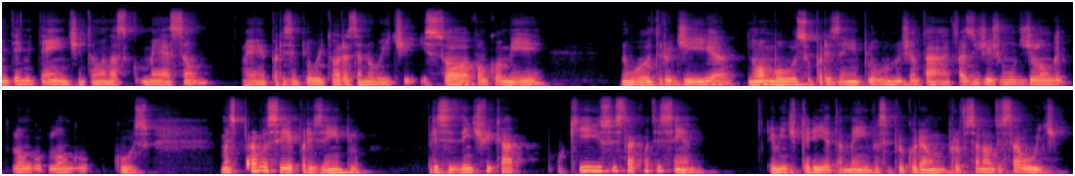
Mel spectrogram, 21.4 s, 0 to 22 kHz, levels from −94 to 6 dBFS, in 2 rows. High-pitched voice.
No: low, 125 Hz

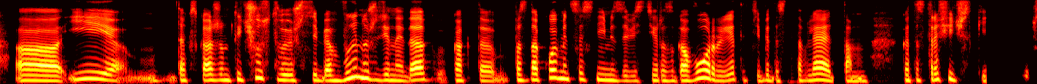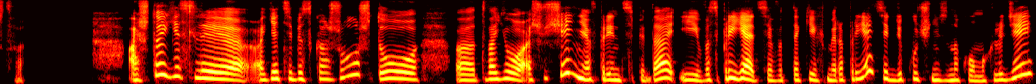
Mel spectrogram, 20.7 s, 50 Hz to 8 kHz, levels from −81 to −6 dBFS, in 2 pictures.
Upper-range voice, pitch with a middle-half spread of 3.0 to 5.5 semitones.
Yes: high, 205 Hz; average, 4.7 semitones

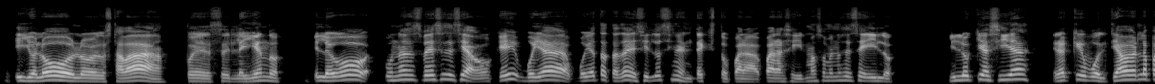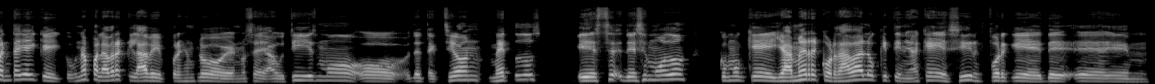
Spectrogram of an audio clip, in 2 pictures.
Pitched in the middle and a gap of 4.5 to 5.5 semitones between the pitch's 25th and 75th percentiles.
Yes: medium, 175 Hz; average, 5.0 semitones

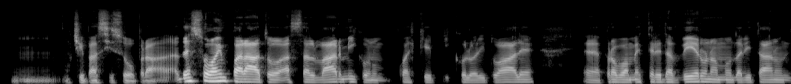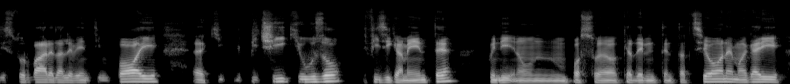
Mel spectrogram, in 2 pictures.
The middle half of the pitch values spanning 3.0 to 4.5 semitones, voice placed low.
Yes: average, 3.4 semitones; low, 110 Hz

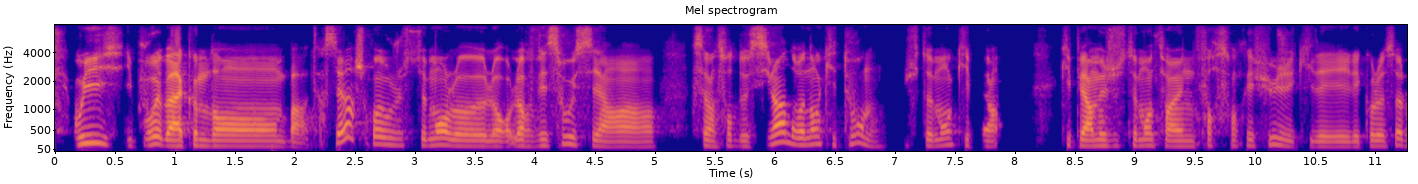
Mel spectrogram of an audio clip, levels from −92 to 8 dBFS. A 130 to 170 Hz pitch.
Yes: low, 135 Hz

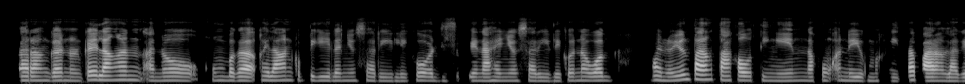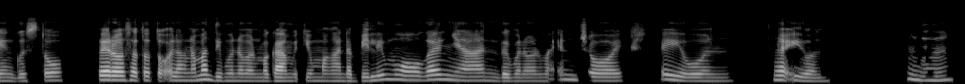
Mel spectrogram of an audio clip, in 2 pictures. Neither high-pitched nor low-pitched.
Yes: medium, 180 Hz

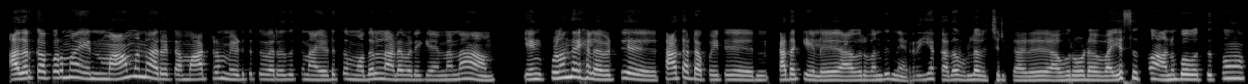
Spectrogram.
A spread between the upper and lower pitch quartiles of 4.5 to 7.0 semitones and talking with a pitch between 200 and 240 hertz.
No: average, 3.7 semitones; high, 230 Hz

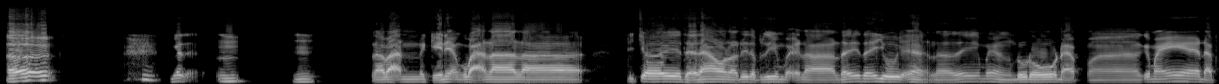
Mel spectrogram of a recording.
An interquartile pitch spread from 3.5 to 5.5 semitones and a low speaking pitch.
No: average, 2.7 semitones; low, 115 Hz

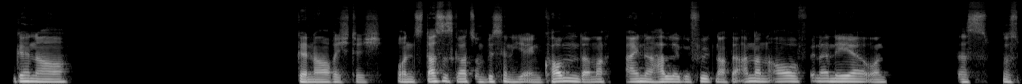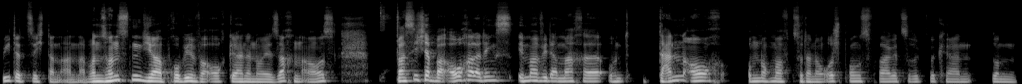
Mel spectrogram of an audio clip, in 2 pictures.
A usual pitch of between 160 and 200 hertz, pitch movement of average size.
No: low, 135 Hz; average, 3.0 semitones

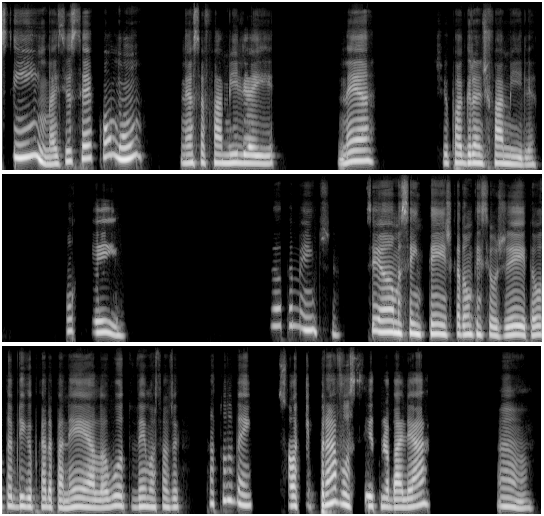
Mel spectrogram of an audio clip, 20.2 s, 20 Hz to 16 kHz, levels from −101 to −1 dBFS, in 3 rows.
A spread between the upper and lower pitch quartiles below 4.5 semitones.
No: average, 4.8 semitones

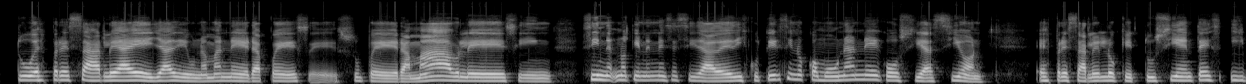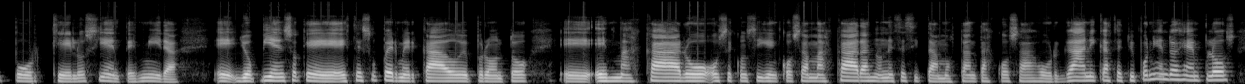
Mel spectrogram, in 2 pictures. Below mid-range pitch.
No: medium, 165 Hz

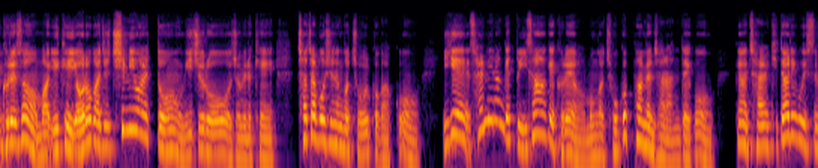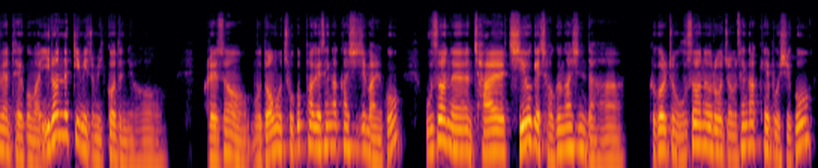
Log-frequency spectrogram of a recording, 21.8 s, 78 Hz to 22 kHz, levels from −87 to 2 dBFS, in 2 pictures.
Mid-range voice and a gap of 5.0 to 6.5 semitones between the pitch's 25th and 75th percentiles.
No: medium, 145 Hz; wide, 7.3 semitones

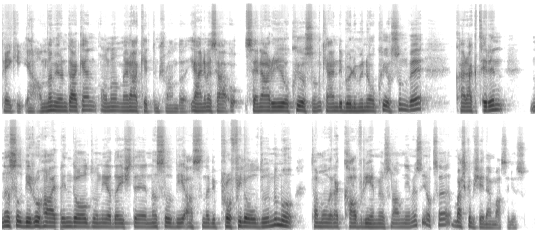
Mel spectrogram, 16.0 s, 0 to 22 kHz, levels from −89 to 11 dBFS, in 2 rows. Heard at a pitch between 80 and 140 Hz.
Yes: low, 135 Hz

